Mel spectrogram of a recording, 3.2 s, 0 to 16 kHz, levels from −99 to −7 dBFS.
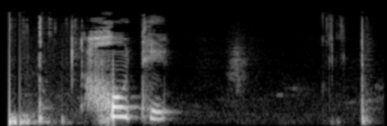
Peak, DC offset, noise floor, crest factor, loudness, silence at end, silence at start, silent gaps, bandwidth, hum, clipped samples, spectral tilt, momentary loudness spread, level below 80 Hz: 0 dBFS; under 0.1%; -72 dBFS; 26 dB; -24 LUFS; 0.15 s; 0.05 s; none; 10.5 kHz; none; under 0.1%; -6 dB/octave; 19 LU; -50 dBFS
